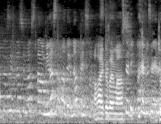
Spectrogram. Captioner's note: cast Member speaking in Japanese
